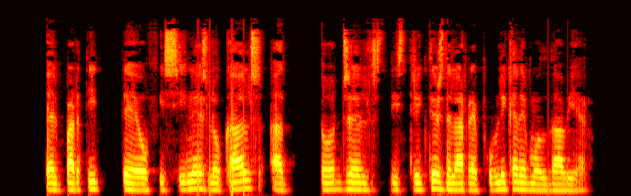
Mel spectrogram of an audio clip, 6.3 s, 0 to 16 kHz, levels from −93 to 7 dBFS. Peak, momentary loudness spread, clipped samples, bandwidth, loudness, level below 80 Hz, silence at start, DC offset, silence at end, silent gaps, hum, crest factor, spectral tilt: 0 dBFS; 8 LU; under 0.1%; 11 kHz; -18 LUFS; -50 dBFS; 0.45 s; under 0.1%; 0.45 s; 1.06-1.21 s, 2.95-3.20 s; none; 18 dB; -5 dB/octave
